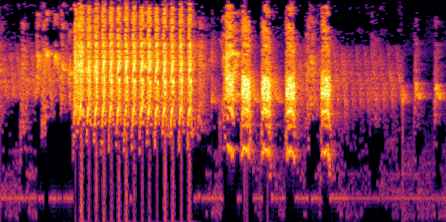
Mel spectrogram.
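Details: Grey-cheeked bulbul call used as a bird-trapping lure: soft buzzy notes build into a loud run of fast, harsh chattering pulses for about a second and a half, followed by separate rasping calls spaced under a second apart, with a faint constant hum.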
